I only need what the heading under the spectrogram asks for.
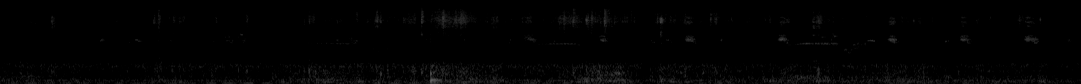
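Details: Captive crested partridges (roul-roul) in their first week of hand feeding give scattered short, high chirps and a few thin, drawn-out whistles over a steady hiss, with occasional fluttering and handling noises.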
